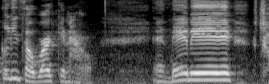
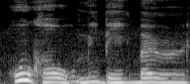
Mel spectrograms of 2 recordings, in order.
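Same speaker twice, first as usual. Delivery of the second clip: very deep, low, dropped-down mocking voice; 10 semitones lower than usual. Retelling how Portia mocked Angela, in Portia's deep voice. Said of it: "in that deep ass voice".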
